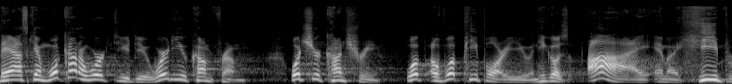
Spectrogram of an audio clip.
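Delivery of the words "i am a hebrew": arrogant, very slow and deliberate. Speaker retelling a bible verse, acting out the answer in a mock-arrogant tone. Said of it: "Can't you just hear the arrogance in his voice?".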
